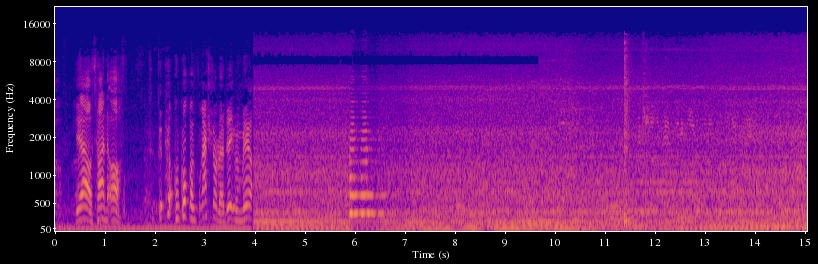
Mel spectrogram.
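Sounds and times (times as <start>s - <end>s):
diesel engine rumble: 0.0s - 15.0s
train horn blast: 5.8s - 7.0s, 8.5s - 13.0s.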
